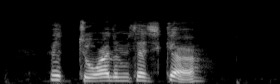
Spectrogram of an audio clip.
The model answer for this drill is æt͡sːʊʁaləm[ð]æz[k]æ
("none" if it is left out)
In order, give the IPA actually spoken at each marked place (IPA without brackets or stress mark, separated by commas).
θ, k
